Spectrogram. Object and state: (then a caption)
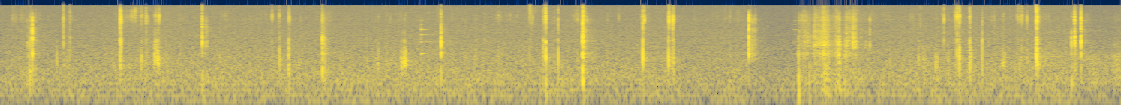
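Hard-boiled eggshell, intact. Short fingernails pick and scratch at the intact thin calcium shell of a whole hard-boiled brown chicken egg held in both hands. Sharp, bright clicks and ticks come at irregular intervals over a quiet background. A brief burst of dry, scratchy crackling rises partway through.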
